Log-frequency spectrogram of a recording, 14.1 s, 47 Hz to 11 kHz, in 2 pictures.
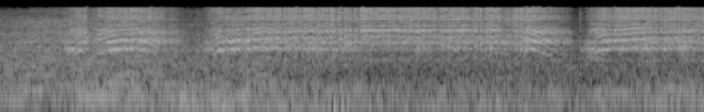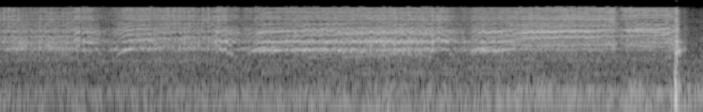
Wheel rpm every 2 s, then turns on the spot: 40, 130, 120, 120, 120, 140, 140.
none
